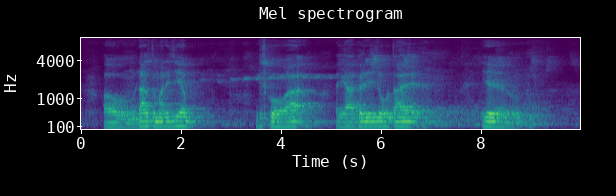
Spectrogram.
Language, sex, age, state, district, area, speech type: Hindi, male, 45-60, Uttar Pradesh, Chandauli, urban, spontaneous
